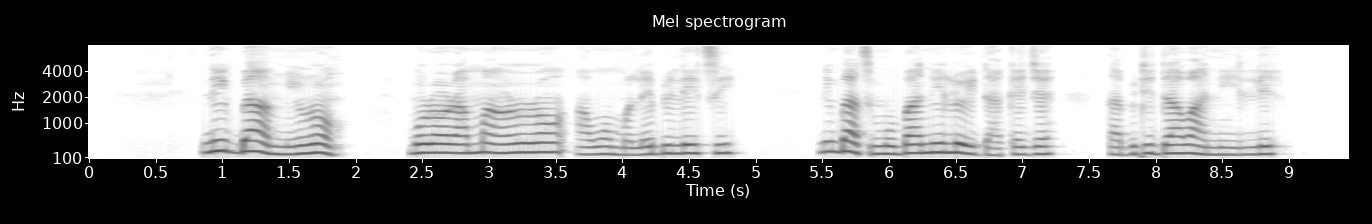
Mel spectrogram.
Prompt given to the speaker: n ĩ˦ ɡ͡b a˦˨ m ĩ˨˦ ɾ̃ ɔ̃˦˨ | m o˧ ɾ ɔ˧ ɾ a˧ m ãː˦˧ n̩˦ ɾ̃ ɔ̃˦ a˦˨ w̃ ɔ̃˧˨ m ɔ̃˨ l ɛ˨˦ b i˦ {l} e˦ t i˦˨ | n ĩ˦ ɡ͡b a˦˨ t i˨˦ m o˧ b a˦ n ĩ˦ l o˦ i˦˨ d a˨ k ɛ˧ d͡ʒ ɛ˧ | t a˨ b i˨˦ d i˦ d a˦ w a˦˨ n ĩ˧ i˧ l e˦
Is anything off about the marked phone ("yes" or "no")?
no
